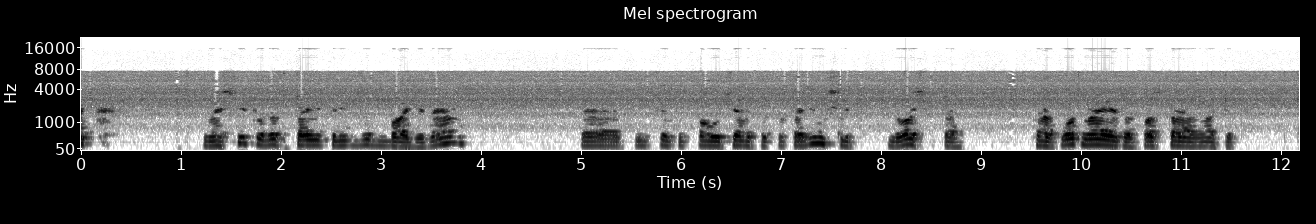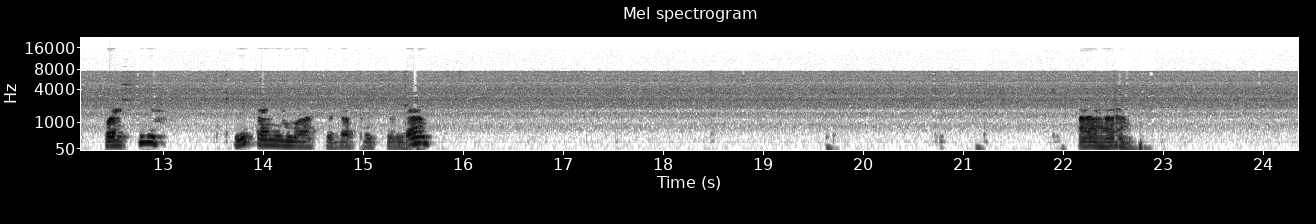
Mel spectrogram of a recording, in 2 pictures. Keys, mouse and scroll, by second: 1.1 click, 1.9 click, 3.3-7.7 middle drag, 8.3 click, 9.8 click, 11.2 click, 13.4 click, 14.2 middle click, 15.4 space, 17.6 middle click, 19.7-20.8 middle drag, 21.2 middle click, 22.6 space.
